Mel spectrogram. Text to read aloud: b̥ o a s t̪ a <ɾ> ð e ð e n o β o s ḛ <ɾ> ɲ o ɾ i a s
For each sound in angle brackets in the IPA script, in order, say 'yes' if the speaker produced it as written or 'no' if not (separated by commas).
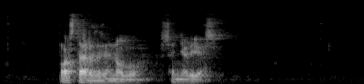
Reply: yes, no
